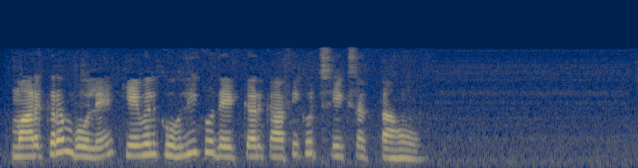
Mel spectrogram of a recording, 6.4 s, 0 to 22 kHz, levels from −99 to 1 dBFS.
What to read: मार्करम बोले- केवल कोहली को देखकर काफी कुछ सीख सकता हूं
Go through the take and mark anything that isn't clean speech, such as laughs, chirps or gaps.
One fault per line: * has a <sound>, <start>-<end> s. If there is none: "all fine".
all fine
